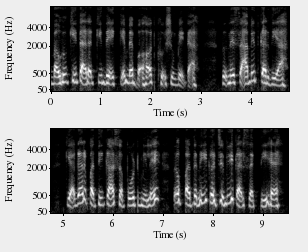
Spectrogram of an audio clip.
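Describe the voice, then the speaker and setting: A woman playing a blunt, mocking older mother-in-law in a cartoon story, with a husky voice. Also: mid-range voice, lively intonation, a little slow, warm tone, no echo, clean studio sound. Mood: proud. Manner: blunt, scoffing, exclamatory. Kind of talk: cartoon moral-story acting.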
